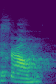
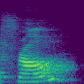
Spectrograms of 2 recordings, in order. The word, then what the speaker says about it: from: Então, where are you from? E quando fala a palavrinha from, lembra sempre de pronunciar a letra M com os lábios fechados.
